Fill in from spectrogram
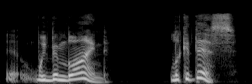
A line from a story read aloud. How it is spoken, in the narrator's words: he gasped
